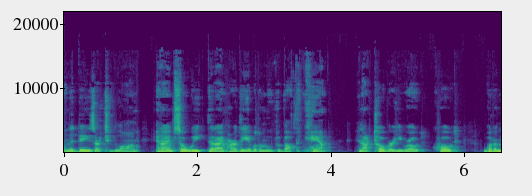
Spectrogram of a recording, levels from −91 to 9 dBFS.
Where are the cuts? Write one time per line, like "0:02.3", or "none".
0:04.2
